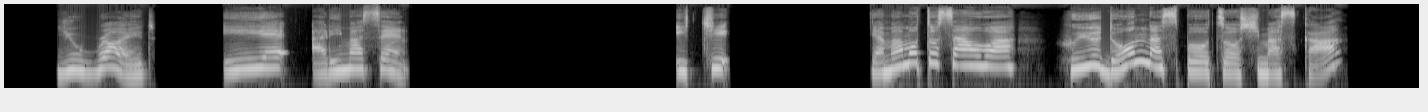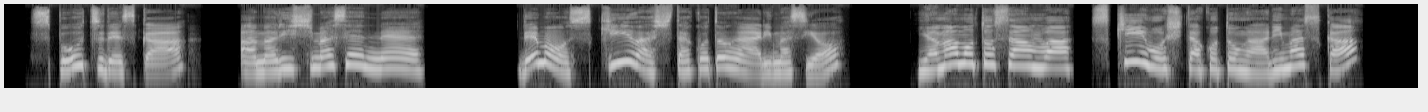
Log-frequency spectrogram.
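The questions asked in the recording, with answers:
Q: 山本さんはスキーをしたことがありますか?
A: はい、あります。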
